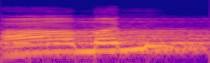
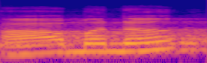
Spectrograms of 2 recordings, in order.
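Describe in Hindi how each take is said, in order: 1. शब्द अंतिम स्वर के बिना रुकता है। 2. "न" की ध्वनि एकल है और छोटी है। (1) "आमन तो भी गलत है" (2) "इस तरह पढ़ते आमना तो भी गलत है"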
